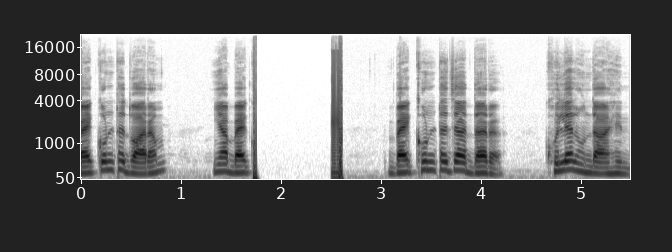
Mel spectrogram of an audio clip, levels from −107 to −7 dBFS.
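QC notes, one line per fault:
1.73–2.61 s, cable pulled and plugged in: pop, 0.83 s near silence, 77 ms of 50 Hz buzz, pop; live lead yanked and reseated.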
